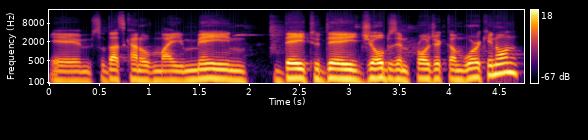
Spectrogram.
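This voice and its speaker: A man's voice: medium pitch, a little slow, clear, resonant tone, no echo. A middle-aged man with an Israeli accent, a podcast guest telling his story with many fillers and restarts. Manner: thoughtful, frequent fillers and restarts. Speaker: guest, franchise founder. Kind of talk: podcast interview.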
